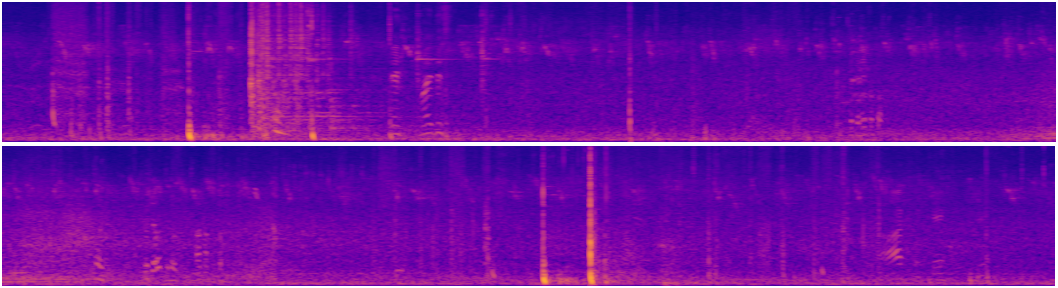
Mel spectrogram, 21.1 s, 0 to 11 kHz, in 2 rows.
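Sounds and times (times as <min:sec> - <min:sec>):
bird chirps: 0:00.6 - 0:21.0
football kicked thud: 0:01.8 - 0:04.0, 0:15.9 - 0:16.9
ball hitting goal: 0:01.9 - 0:05.0.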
